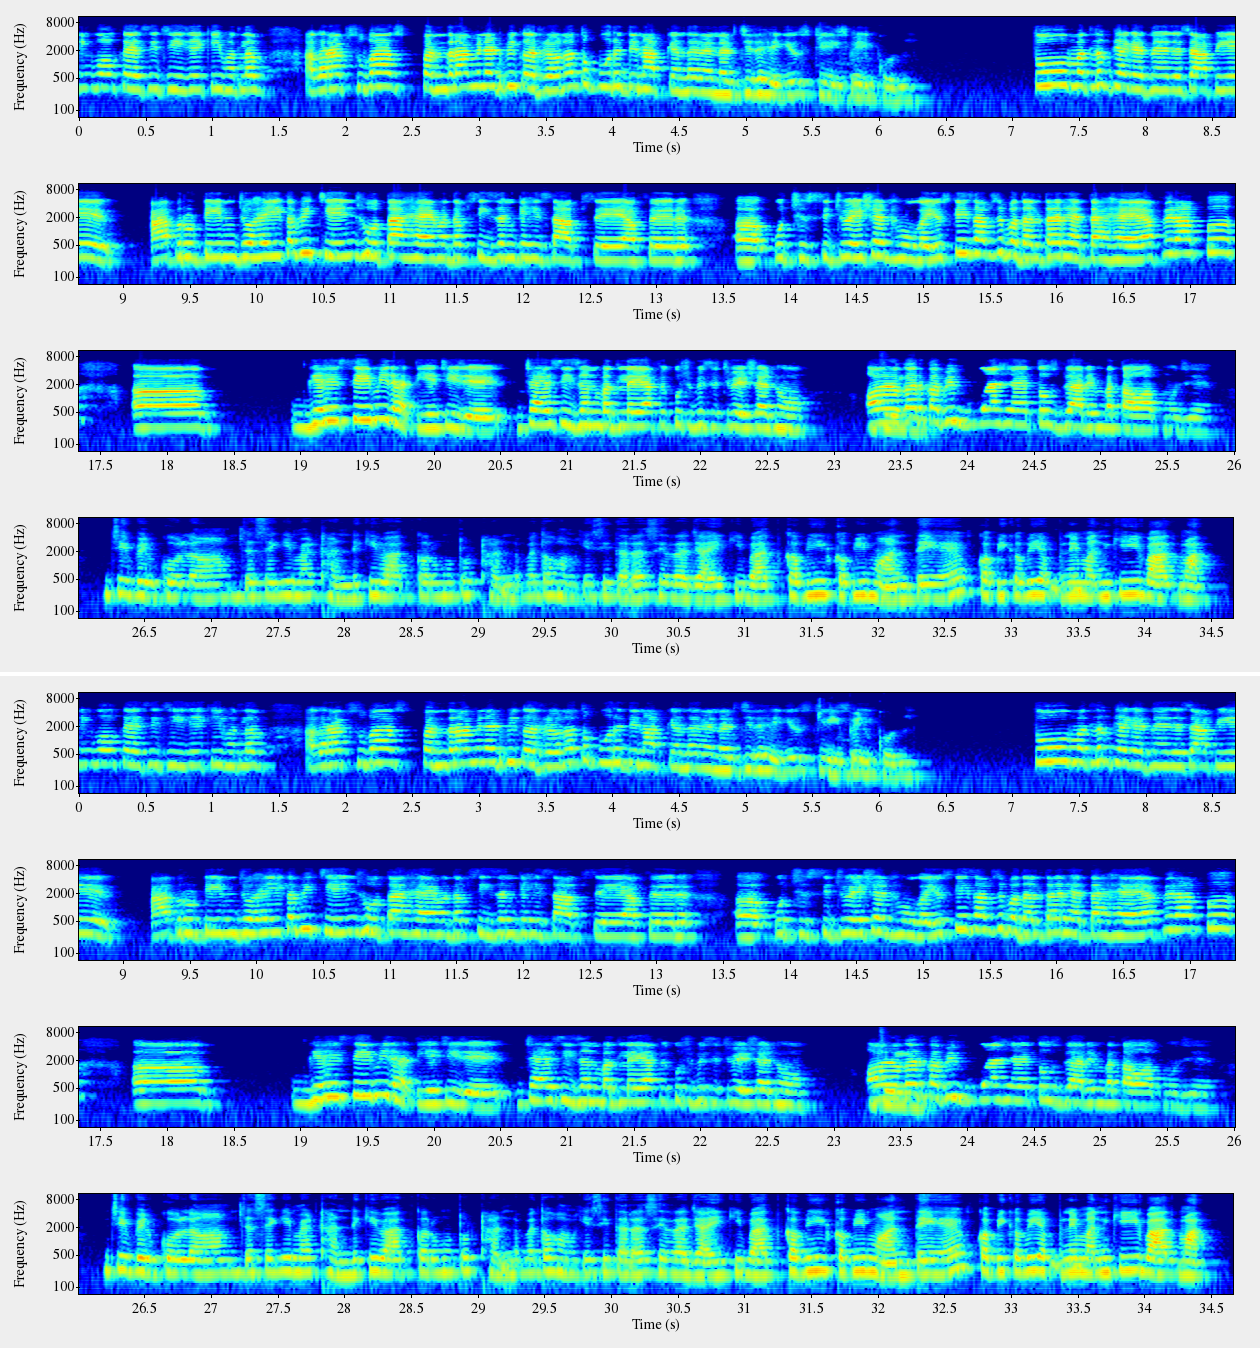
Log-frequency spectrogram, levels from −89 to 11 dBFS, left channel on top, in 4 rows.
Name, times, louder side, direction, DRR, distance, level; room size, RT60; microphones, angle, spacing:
voice 1, 0.0-6.0 7.2-8.9 9.2-17.5 17.7-18.4 18.9-22.8 23.2-25.8 33.4-33.5, left 5 dB, 60° left, 0.8 m, -26 dB
voice 2, 5.6-6.3 23.4-23.7 26.2-34.4, right 2 dB, 40° right, 0.7 m, -28 dB
5.7 x 2.9 x 2.4 m
head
